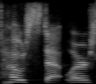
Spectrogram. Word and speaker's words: Hochstetler: Hi, it's Hochstetler. So the CH is silent.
